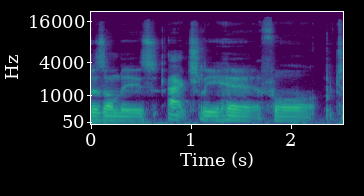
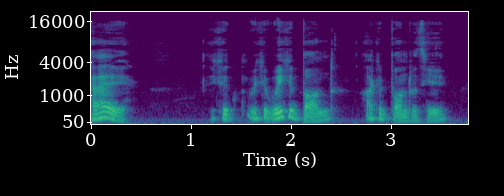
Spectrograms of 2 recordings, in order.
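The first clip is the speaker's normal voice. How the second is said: playful, seductive, flirty, coaxing voice; 3 semitones higher than usual. Swaying toward a zombie in character while dancing: flirtatious come-on. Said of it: "come just a little bit closer and say".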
